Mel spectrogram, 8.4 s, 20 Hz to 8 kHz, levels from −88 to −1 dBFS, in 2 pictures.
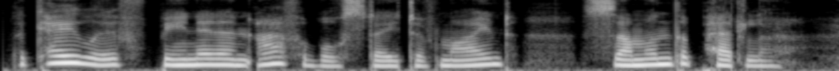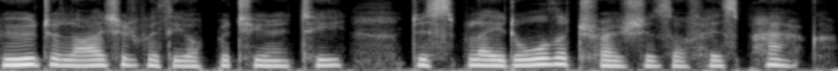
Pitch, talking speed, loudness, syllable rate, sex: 195 Hz, 170 wpm, -19 LUFS, 5.5 syllables/s, female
